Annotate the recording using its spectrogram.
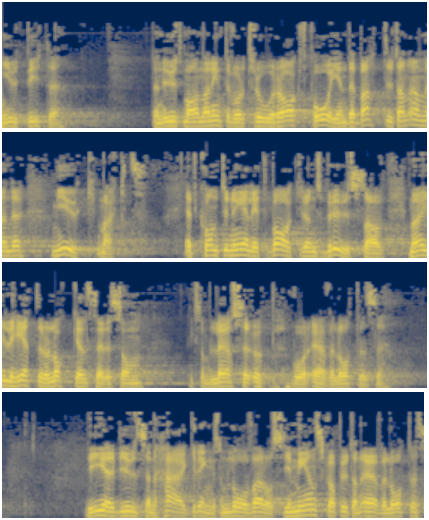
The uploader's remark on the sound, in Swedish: Inspelad i Roseniuskyrkan den 5 februari 2023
